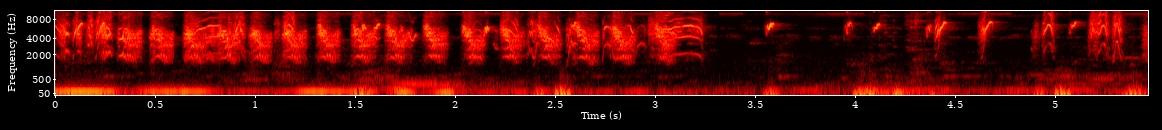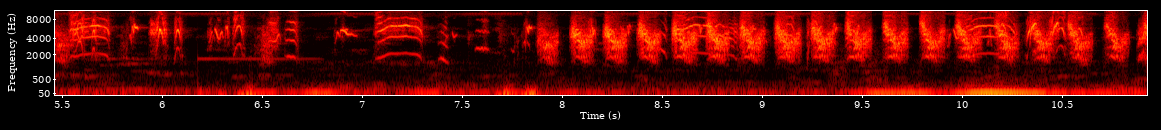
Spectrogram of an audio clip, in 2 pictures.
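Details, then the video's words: Sooty-headed bulbul fighter bird in a cage, reacting to recorded bulbul song and calling out an opponent. A long rapid chatter gives way to sparse ringing arched whistles, then the fast chattering returns strongly. "SOGON FIGHTER LANGSUNG RESPON DENGAR SUARA SOGON GACOR"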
